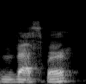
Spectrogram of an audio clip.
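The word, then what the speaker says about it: VSEPR: real fancy term we we pronounce it Vesper and it stands for valence shell electron pair repulsion I actually had to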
